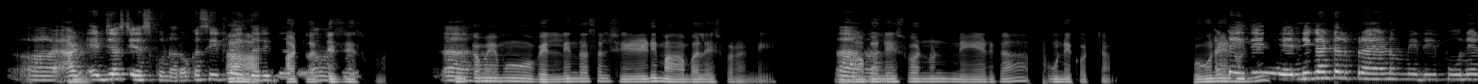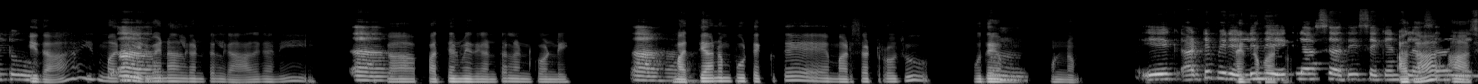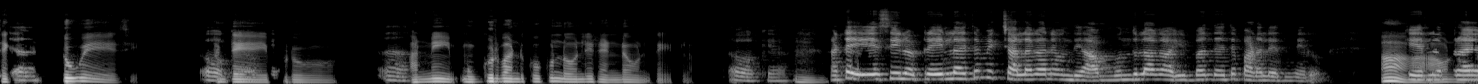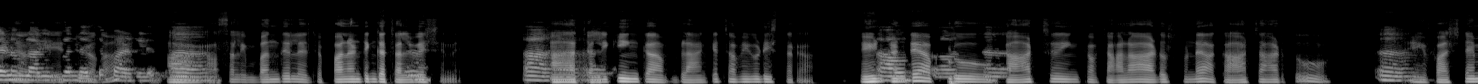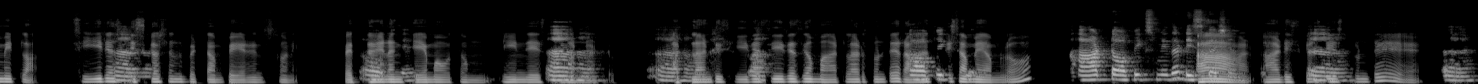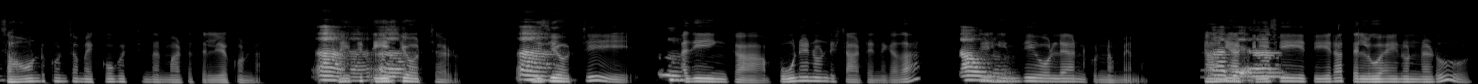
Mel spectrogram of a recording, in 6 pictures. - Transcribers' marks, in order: static; in English: "అడ్జస్ట్"; in English: "సీట్‌లో"; in English: "అడ్జస్ట్"; in English: "టు"; other background noise; in English: "సెకండ్"; in English: "సెకండ్ టూ ఏ ఏసి"; in English: "ఓన్లీ"; in English: "ఏసీ‌లో ట్రైన్‌లో"; in English: "ఏసీ"; in English: "బ్లాంకెట్స్"; in English: "కార్డ్స్"; in English: "కార్డ్స్"; in English: "ఫస్ట్ టైమ్"; in English: "సీరియస్ డిస్కషన్స్"; in English: "పేరెంట్స్‌తోని"; in English: "సీరియస్, సీరియస్‌గా"; in English: "హాట్ టాపిక్స్"; in English: "డిస్కస్"; in English: "సౌండ్"; in English: "టీసీ"; in English: "టీసీ"; in English: "టీసీ"
- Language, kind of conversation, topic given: Telugu, podcast, మీరు ఎప్పుడైనా రైలులో పొడవైన ప్రయాణం చేసిన అనుభవాన్ని వివరించగలరా?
